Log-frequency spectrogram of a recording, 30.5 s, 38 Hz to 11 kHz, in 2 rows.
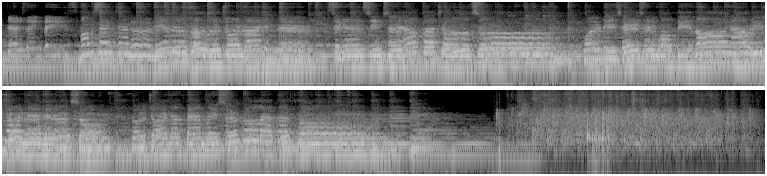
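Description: A small vocal group singing a gospel song in harmony over sustained instrumental accompaniment. The song ends about 25 seconds in, followed by a few seconds of soft, even noise.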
